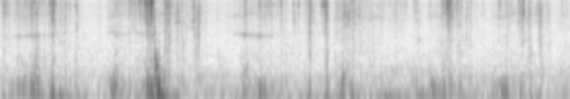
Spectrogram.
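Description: A metal blade cuts and scrapes flakes off a solid orange oval bar of dry lacquered soap held in the hand. Scattered sharp, bright crackles and tearing crunches recur across the clip over a low rumbling bed, with a louder, denser scrape around the two-second mark.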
